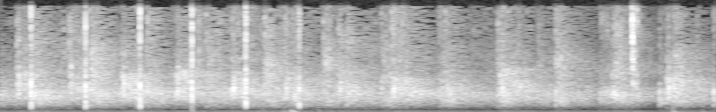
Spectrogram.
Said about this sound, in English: Give him a hand clap.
